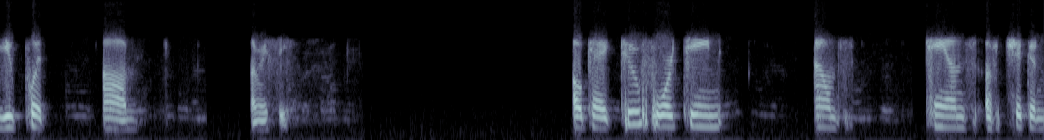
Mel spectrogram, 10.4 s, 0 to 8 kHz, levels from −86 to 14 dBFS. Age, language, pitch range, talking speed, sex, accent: 50-69, English, 180-215 Hz, 70 wpm, female, American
